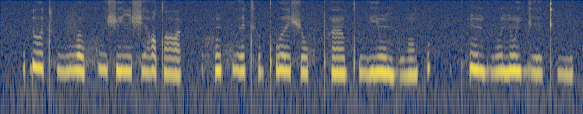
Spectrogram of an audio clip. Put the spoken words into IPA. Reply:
ɗ ʊ tʰ ṳ v ɐ xʷ e̤ ʃ j i ʃ ɛ̤ ɪ̯ tˤ œ̃ | h õ xʷ ɛ̤ ɪ̯ tʰ ə kʷʼ ə ɪ̯ ʃ o xʷ pʰ œ̃ ə̯ kʷʼ i̤ j ũ ɡʱ õ k | pʰ ũ bʱ u n ũ j ɡʱ e̤ kʰ i̤

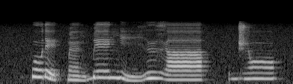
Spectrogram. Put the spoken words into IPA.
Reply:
p o˦ ɾ e˨ k͡p ɛ̃˨ ɡ͡b eː˦ ŋ iː˨ ɣ ɨ˦ ɣ aː˧ | d͡ʒ ɔ̃˦

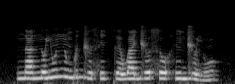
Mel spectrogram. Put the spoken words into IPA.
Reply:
n a˧ n o˧ j ũ˦ n ũ˧ ɡ o˦ d͡ʒ u˧ s i˦ k ɛ˧ w a˦ d͡ʒ o˦ s o˦ h ĩ˦ d͡ʒ o˦˨ j ũ˨˦

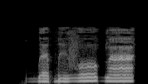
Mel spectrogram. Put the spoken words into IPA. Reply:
ɡ͡b ə˧ ɓ ɨ˧ v oː˦ b ã˦

